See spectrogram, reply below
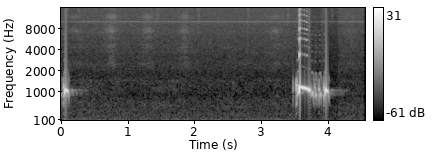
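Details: Zebra dove song used as a lure to trigger responses, ngayer kerot nutut style. A brief note at the start, a pause, then one loud rolling coo phrase with a click and trailing second note.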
